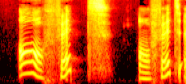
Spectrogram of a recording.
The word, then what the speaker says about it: en fait: En fait, and I also pronounce the final T, means in fact, or actually.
